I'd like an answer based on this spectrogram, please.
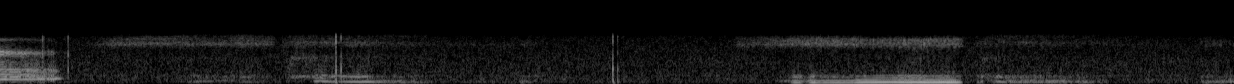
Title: snoring.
